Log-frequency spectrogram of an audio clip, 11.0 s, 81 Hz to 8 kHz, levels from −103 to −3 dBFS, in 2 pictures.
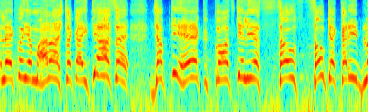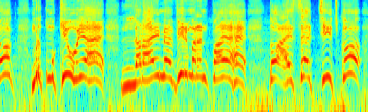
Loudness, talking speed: -21 LUFS, 160 wpm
